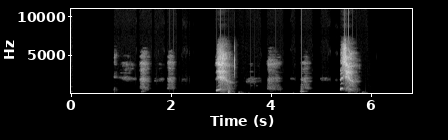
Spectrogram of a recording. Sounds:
Sneeze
